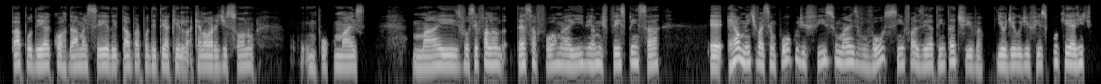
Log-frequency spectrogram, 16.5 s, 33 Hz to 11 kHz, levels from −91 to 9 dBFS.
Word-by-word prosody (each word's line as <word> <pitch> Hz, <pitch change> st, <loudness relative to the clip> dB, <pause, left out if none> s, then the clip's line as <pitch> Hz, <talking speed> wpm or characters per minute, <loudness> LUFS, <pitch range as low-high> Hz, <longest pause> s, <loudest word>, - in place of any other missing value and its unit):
pra 130 Hz, +2 st, +5 dB
poder 125 Hz, -1 st, +2 dB
acordar 120 Hz, -2 st, +1 dB
mais 125 Hz, -1 st, -2 dB
cedo 125 Hz, 0 st, +2 dB
e -, -, -3 dB
tal, 120 Hz, -, 0 dB
pra 125 Hz, +1 st, -2 dB
poder 120 Hz, -2 st, -4 dB
ter 125 Hz, -, -1 dB
aquele 120 Hz, 0 st, -1 dB
aquela 120 Hz, 0 st, -1 dB
hora 120 Hz, 0 st, +3 dB
de 120 Hz, +1 st, -4 dB
sono 125 Hz, +1 st, -3 dB, 0.7 s
um 115 Hz, -1 st, -8 dB
pouco 115 Hz, +2 st, -7 dB
mais 115 Hz, -1 st, 0 dB, 0.7 s
mas 120 Hz, +2 st, +2 dB
você 130 Hz, +1 st, -1 dB
falando 135 Hz, -1 st, +1 dB
dessa 135 Hz, +3 st, +1 dB
forma 130 Hz, +1 st, -2 dB
aí, 125 Hz, +2 st, 0 dB
já 135 Hz, -1 st, -1 dB
me 135 Hz, 0 st, -1 dB
fez 135 Hz, +2 st, -1 dB
pensar 135 Hz, -3 st, -1 dB, 0.8 s
é, 115 Hz, -1 st, +7 dB
realmente 165 Hz, -6 st, +5 dB
vai 140 Hz, -2 st, +4 dB
ser 130 Hz, -, -4 dB
um 130 Hz, -, -2 dB
pouco 180 Hz, +8 st, -2 dB
difícil, 160 Hz, +3 st, -4 dB
mas 150 Hz, 0 st, +2 dB
vou 125 Hz, -, -1 dB
sim, 130 Hz, -7 st, -4 dB
fazer 125 Hz, -1 st, -1 dB
a 130 Hz, -, +1 dB
tentativa. 130 Hz, -4 st, -2 dB, 0.2 s
E 130 Hz, -, 0 dB
eu 125 Hz, -, +5 dB
digo 125 Hz, +1 st, +1 dB
difícil, 130 Hz, +1 st, -4 dB
porque 155 Hz, -2 st, +2 dB
a 130 Hz, -, +6 dB
gente 140 Hz, +2 st, -2 dB
125 Hz, 175 wpm, -23 LUFS, 120-135 Hz, 0.8 s, é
